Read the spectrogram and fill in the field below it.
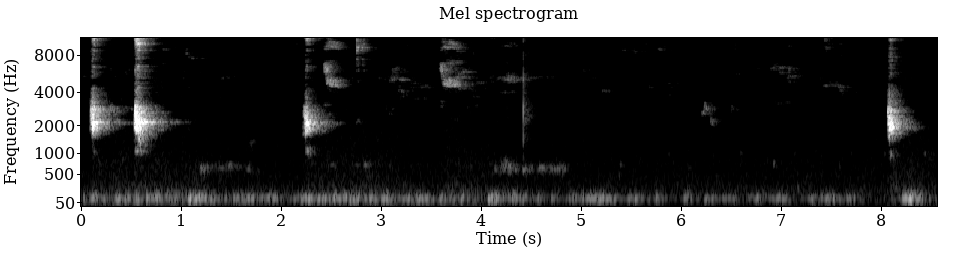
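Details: Young sooty-headed bulbul in captivity practising its song: a quick pair of sharp chirps, then scattered thin high twitters and another chirp, with long quiet gaps.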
